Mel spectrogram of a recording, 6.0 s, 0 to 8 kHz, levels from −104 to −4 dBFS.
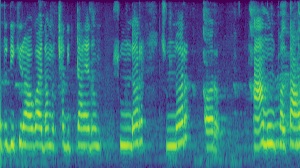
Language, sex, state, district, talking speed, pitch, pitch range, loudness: Hindi, male, Chhattisgarh, Sarguja, 170 wpm, 290 Hz, 285-310 Hz, -21 LUFS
